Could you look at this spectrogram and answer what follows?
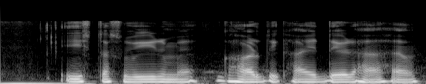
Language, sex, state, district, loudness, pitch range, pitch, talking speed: Hindi, male, Bihar, Patna, -13 LUFS, 115-135 Hz, 120 Hz, 110 wpm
